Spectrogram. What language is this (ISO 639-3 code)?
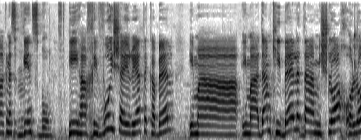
heb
